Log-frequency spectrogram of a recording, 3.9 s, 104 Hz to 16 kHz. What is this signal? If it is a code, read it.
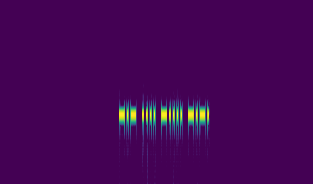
Morse code, heard as a keyed tone, about 50 wpm, 700 Hz. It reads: KH6C
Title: DXCC-100 Call Signs - 4 Characters - Repeated 3x - 50wpm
